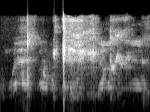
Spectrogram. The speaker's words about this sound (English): You know, I'm gonna hold this motherfucking coughing right there. I know it's coronavirus out here. You don't even cough three times a month and shit.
